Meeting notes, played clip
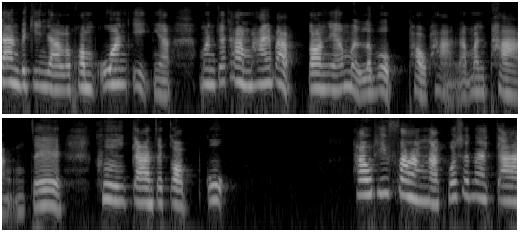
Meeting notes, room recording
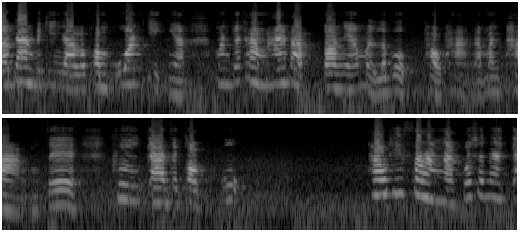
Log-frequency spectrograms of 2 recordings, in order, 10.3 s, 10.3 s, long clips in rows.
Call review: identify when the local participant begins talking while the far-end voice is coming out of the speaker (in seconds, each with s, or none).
none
